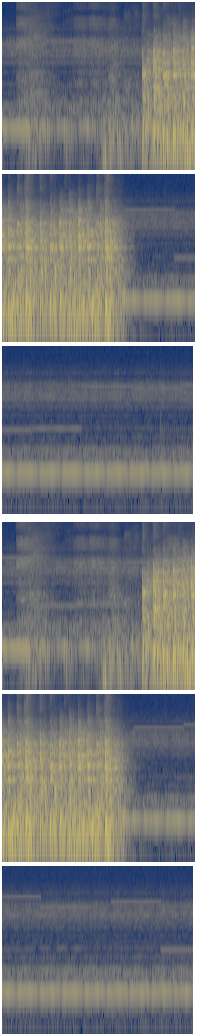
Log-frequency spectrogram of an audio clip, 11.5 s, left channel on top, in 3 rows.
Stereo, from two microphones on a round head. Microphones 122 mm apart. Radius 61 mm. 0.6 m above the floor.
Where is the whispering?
10° left (ahead or behind), 2.5 m.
